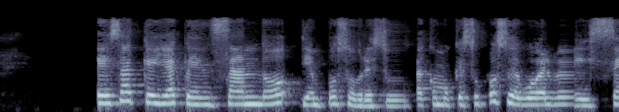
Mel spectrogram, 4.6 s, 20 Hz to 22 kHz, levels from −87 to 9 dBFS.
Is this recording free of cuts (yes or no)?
no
